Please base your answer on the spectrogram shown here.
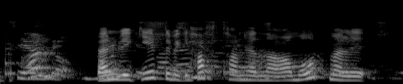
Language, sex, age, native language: Icelandic, male, 11, Icelandic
